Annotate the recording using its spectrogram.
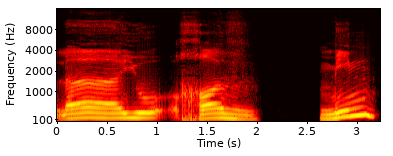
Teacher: Matikan zal ni hujung lidah kena keluar. Hujung lidah kena keluar.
